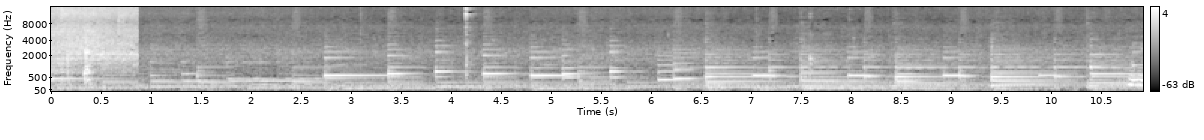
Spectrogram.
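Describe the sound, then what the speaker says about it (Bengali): Tomato paste fries with ginger and garlic in a pan, a steady close sizzle under a bright musical backing that carries on throughout, with no voices. "টমেটোটা পেস্ট করেছি, এটা এর মধ্যে দিয়ে দিচ্ছি। একটু ভেজে নিই"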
